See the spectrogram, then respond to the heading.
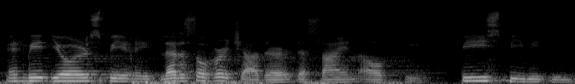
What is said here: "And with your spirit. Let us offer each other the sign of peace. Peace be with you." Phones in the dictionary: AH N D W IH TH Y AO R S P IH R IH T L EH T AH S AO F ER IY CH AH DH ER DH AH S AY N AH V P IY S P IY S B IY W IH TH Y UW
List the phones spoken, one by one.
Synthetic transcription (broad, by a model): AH N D W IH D Y AO R S P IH R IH T L EH T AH S AO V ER IY CH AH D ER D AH S AY N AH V P IY S P IY S B IY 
